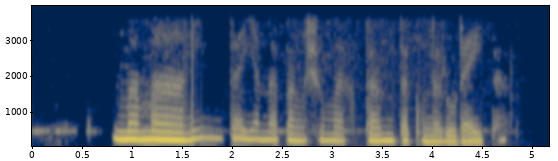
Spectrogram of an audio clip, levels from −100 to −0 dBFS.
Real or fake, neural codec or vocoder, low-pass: real; none; 3.6 kHz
